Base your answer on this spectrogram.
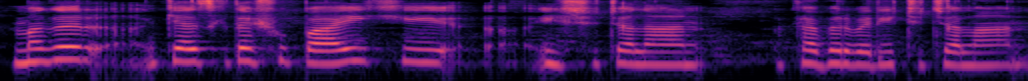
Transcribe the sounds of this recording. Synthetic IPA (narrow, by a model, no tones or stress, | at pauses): mɐɡəɾkɛːskit̪aʃupaːikʰiit͡ʃʰit͡ʃɐlaːn | febəɾʋɐɾiːt͡ʃʰit͡ʃɐlaːn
